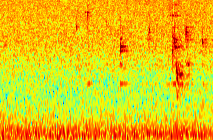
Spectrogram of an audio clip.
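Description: Near silence, with a few faint drips of water falling from a tilted plastic measuring cup onto a plate of water, the clearest a little before the end.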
